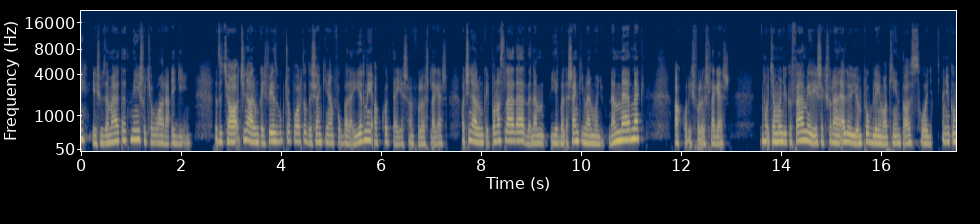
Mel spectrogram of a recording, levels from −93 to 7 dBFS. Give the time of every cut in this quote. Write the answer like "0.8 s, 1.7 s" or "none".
none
